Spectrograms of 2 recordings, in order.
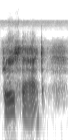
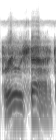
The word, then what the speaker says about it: Bruchac: for you okay hello my name is Joseph Bru Shack that's Bru Shack as in boiling up a small building and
